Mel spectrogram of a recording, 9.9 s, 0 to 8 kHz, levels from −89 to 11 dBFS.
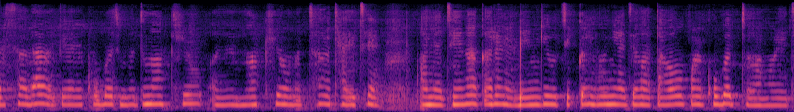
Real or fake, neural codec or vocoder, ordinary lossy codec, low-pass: fake; codec, 44.1 kHz, 2.6 kbps, SNAC; none; 7.2 kHz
